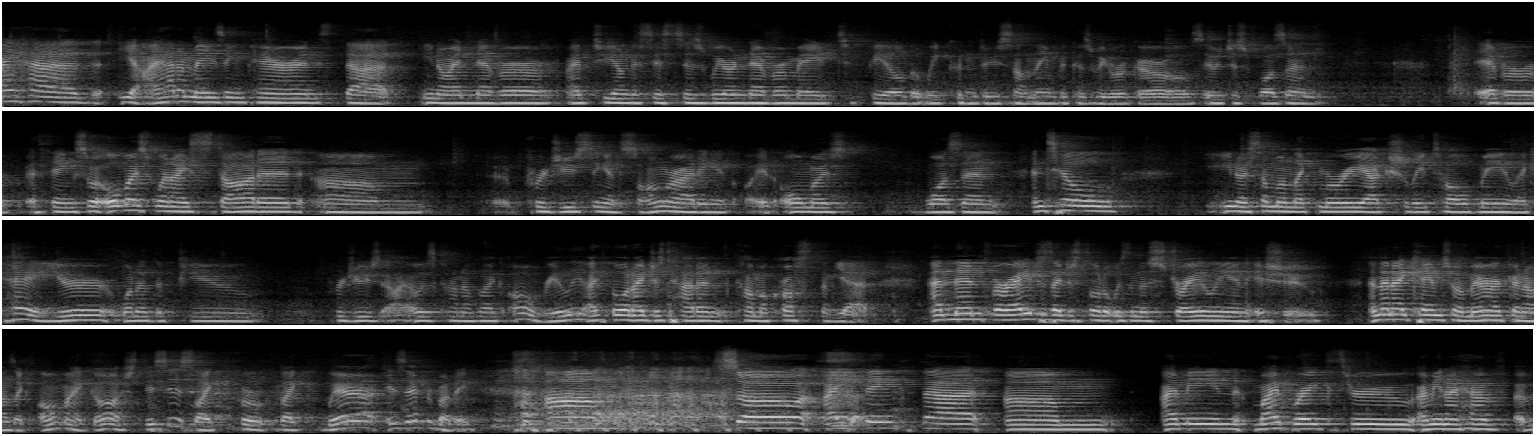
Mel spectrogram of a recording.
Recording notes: Recorded at the Guild of Music Supervisors 4th Annual 'State of Music in Media' Conference held at USC on September 15th, 2018.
